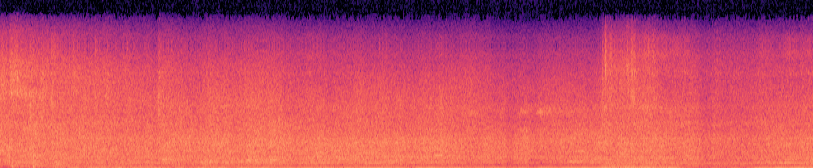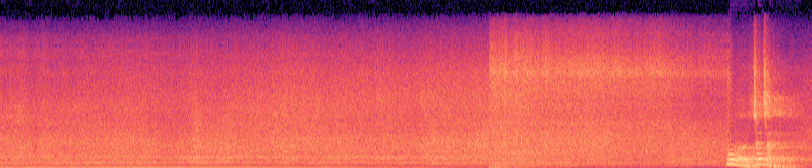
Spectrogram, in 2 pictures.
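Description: Boxing-hall ambience between rounds: a steady low bass drone, which shifts abruptly about twelve seconds in and drops away near the end, under a haze of crowd murmur.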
